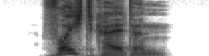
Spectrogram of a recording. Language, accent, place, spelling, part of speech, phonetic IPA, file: German, Germany, Berlin, feuchtkalten, adjective, [ˈfɔɪ̯çtˌkaltn̩], De-feuchtkalten.ogg
- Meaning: inflection of feuchtkalt: 1. strong genitive masculine/neuter singular 2. weak/mixed genitive/dative all-gender singular 3. strong/weak/mixed accusative masculine singular 4. strong dative plural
